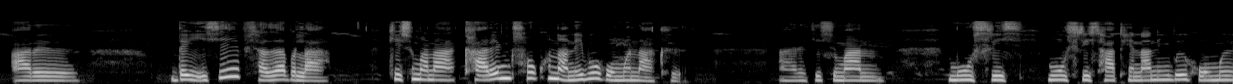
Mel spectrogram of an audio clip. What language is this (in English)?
Bodo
